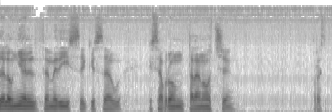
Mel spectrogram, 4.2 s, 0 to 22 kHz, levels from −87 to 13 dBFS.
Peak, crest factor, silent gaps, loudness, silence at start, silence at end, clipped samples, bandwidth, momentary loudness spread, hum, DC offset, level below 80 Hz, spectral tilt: -8 dBFS; 18 dB; none; -26 LUFS; 0 s; 0 s; under 0.1%; 17 kHz; 10 LU; none; under 0.1%; -58 dBFS; -4 dB/octave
